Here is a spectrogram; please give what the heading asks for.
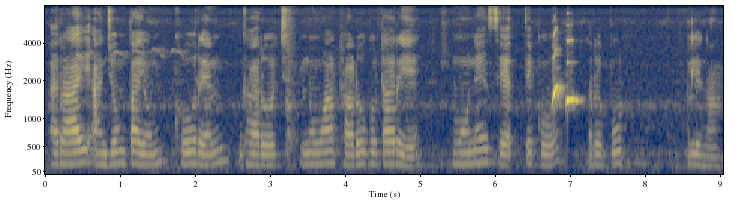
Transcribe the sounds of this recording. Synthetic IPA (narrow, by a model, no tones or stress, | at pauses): ɾajãɲd͡ʒɔmt̪ajɔmkʰɔɾɛnɡʱaɾɔt͡ʃnɔwaʈʰaɽɔɡɔʈaɾɛ | mɔnɛsɛt̪̚ˀt̪ɛkɔɾəput̚ | lɛna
